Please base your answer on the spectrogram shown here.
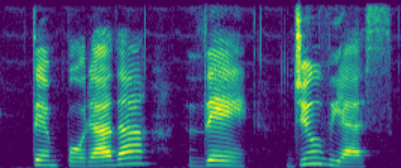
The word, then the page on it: temporada de lluvias: spanish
